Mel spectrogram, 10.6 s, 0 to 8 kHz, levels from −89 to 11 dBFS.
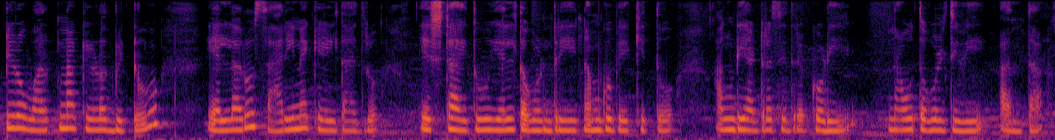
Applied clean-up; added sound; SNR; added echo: none; none; none; none.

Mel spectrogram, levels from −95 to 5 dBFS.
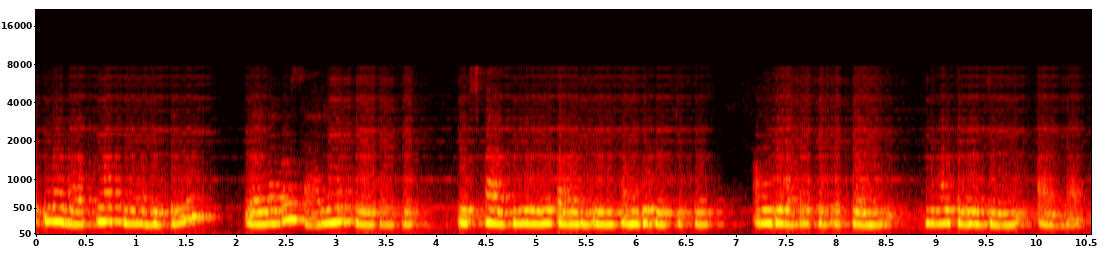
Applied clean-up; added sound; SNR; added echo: neural separator model SepFormer DNS4.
